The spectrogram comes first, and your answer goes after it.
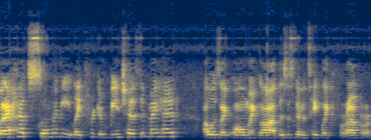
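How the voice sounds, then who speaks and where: Noticeable background noise sits behind fairly quick speech with ordinary pitch variation. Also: woman, high pitch for a woman. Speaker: vlogger discussing her plastic surgery. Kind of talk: casual chat. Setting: late night chat with sister at home. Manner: casual, filler-heavy.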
